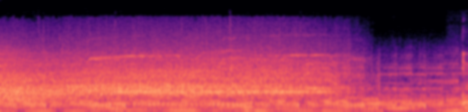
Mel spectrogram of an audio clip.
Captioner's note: loud applause, cheering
